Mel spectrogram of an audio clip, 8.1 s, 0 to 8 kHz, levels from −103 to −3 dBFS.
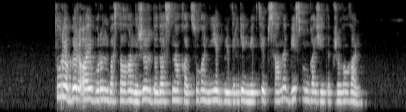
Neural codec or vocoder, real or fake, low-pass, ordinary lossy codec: none; real; 7.2 kHz; none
